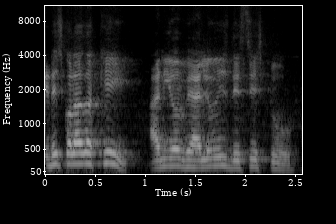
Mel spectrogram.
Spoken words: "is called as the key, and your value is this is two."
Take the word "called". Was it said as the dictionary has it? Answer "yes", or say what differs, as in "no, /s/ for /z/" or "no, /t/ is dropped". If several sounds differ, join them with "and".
no, /d/ is dropped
